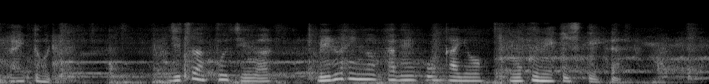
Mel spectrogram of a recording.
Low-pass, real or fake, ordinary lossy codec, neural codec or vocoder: 7.2 kHz; fake; none; codec, 24 kHz, 1.2 kbps, DualCodec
